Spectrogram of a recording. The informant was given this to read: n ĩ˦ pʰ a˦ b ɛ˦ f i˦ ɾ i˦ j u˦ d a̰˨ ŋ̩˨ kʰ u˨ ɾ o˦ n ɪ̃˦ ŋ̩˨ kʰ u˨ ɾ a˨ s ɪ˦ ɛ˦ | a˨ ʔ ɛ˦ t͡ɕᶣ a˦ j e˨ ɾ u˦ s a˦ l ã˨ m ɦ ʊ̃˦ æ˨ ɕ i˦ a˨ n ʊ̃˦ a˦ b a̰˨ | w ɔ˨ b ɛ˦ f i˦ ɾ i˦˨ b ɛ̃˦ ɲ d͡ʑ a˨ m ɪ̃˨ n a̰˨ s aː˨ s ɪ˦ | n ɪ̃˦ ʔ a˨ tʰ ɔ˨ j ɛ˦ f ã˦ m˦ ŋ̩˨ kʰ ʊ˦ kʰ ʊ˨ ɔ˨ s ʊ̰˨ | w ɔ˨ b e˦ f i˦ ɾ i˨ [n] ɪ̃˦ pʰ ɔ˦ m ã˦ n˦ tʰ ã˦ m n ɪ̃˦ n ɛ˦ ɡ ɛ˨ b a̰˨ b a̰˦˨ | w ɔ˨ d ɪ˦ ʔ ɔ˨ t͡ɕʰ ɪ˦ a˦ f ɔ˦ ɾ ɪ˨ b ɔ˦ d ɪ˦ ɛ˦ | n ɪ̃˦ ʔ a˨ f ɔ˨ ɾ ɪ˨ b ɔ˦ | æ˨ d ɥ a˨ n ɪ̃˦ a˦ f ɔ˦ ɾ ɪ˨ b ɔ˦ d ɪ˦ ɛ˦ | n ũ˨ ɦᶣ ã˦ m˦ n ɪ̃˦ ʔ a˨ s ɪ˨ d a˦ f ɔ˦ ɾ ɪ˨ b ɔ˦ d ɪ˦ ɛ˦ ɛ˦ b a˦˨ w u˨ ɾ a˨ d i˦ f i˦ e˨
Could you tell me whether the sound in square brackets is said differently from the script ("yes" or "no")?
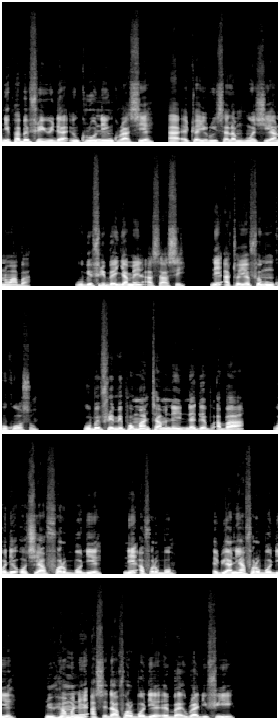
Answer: yes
